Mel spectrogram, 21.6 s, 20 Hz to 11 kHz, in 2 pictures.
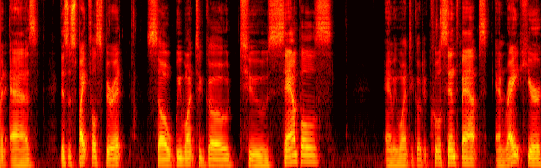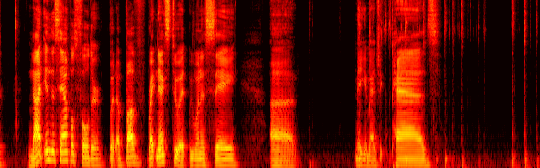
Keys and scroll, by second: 17.2 shift+m, 18.4-21.6 typing.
